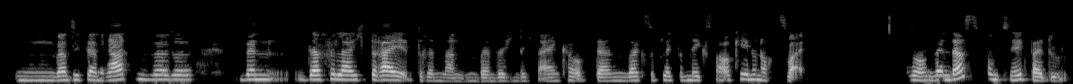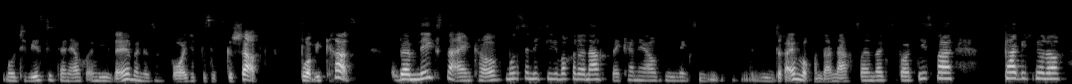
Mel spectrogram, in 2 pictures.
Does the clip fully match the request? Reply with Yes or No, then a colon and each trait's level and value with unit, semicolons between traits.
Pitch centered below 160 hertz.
No: high, 195 Hz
